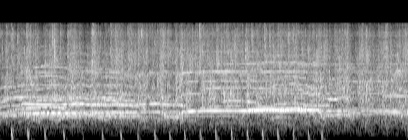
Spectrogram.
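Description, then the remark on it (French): An audience applauds loudly and steadily as two guests are introduced, a dense wash of many hands clapping with cheers and whoops rising over it, while a rhythmic low thump beats through the first five seconds. “Mesdames et messieurs, donnez une bonne main d'applaudissement.”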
